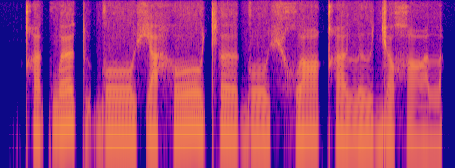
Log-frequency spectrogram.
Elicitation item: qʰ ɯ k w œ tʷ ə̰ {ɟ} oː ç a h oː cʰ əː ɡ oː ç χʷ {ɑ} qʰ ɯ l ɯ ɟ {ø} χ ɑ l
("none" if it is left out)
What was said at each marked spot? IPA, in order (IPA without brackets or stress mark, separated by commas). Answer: ɡ, ɑ, œ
